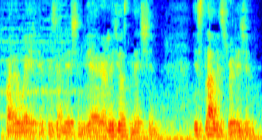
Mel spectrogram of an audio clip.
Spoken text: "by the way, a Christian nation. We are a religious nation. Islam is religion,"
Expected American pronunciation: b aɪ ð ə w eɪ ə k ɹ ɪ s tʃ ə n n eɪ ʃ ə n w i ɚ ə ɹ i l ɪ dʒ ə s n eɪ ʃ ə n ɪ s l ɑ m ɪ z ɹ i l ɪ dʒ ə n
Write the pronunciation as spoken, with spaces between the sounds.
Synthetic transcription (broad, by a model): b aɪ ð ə w eɪ ə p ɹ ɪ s ə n n eɪ ʃ ə n w i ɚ ə ɹ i l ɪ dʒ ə s n eɪ ʃ ə n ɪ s l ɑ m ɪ s ɹ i l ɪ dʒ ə n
